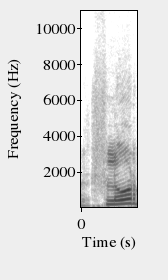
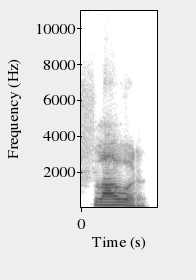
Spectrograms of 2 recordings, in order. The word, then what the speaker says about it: flour: जैसे FLOWER और FLOUR, इन दोनों का ही प्रोनाउंसिएशन क्या है, फ्लावर, फ्लोर नहीं है पहली बात तो इसका, ये आटा वाला जो है ना, इसका प्रोनाउंसिएशन क्या है, फ्लावर।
